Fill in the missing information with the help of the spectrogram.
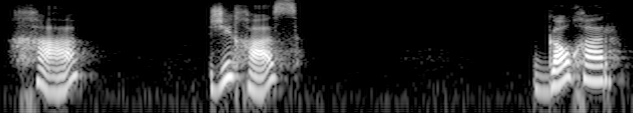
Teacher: Х. При произношении данного звука голосовые связки сближаются, но не вибрируют. Поток воздуха проходит стремительно, не встречая преград.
